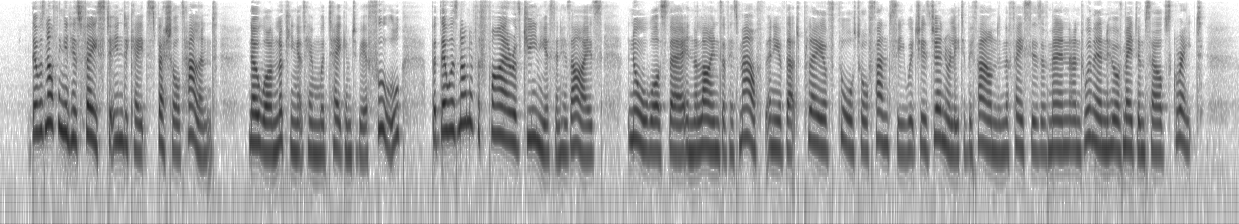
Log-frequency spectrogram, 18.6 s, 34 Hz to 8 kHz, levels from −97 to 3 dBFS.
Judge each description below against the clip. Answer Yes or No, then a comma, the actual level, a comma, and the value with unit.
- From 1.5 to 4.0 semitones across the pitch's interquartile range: No, average, 4.7 semitones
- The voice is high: Yes, high, 215 Hz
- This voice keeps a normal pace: No, fast, 225 wpm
